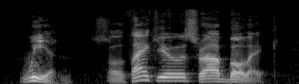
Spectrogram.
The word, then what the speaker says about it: USA: Now we know that Usans is incorrect, and the symbols USA are properly pronounced Weans.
